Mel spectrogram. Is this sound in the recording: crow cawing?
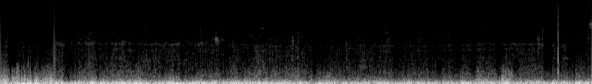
no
